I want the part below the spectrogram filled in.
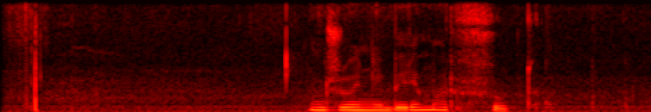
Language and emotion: Russian, neutral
